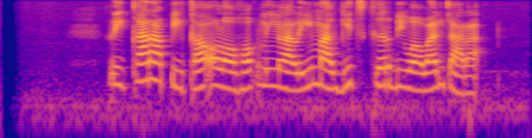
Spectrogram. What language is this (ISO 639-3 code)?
sun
